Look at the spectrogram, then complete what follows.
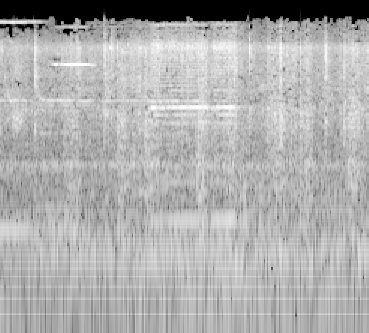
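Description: Street traffic: vehicles running and passing, with scattered knocks and a steady tone that sounds for about a second near the middle.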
